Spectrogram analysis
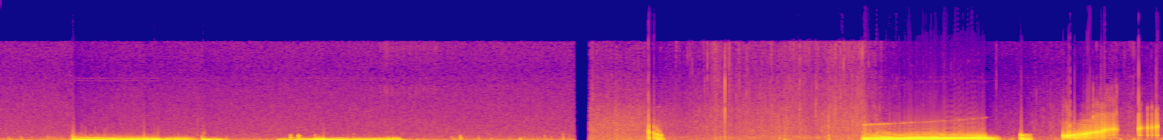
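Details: Hungry girl's stomach growling from hunger: loud gurgling growls with rising, squeaky tones and several short rumbles; borborygmi.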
